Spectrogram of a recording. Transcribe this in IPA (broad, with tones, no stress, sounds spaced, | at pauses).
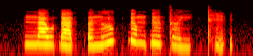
n a˧ w ɗ a˨˩ t̚ ʔ ə˨˦ n l u˦˥ k̚ ɗ ə˧ m ɗ ɨ˨˦ t̪ ə̤˨˩ j | t̪ʰ ḭ˧˨ ʔ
